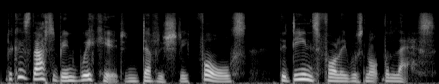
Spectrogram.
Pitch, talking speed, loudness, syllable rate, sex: 175 Hz, 205 wpm, -20 LUFS, 5.9 syllables/s, female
